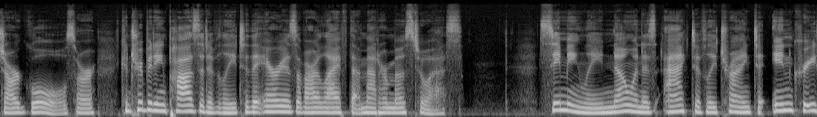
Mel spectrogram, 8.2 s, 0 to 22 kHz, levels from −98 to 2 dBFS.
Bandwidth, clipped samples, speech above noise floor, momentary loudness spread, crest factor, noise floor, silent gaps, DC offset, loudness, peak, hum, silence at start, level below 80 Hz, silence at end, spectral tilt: 18 kHz; under 0.1%; 34 dB; 6 LU; 16 dB; -59 dBFS; none; under 0.1%; -25 LUFS; -10 dBFS; none; 0 s; -56 dBFS; 0 s; -5 dB/octave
